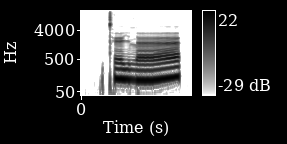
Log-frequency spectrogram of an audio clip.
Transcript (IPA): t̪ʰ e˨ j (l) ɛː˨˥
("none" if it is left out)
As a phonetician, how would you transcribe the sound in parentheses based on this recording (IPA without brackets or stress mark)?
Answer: l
